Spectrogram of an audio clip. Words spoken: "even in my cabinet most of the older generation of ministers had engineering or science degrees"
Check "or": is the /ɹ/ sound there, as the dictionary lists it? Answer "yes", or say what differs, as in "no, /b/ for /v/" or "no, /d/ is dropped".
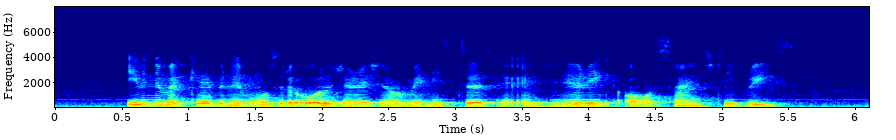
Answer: no, /l/ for /ɹ/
